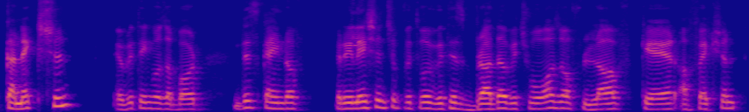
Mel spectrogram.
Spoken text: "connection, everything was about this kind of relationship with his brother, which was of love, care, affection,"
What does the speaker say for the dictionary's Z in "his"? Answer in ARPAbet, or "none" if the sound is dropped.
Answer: Z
